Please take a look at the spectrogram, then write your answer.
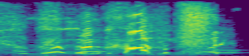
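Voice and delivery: high, loud, desperate; panicked shout. Real, not acted. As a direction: yell it while bleeding out. Wounded, panicking.

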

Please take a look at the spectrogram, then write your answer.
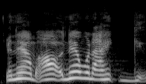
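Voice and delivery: ordinary delivery

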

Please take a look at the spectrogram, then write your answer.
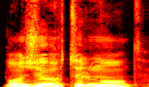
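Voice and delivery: an easy, natural French greeting to everyone; native French greeting. Real, not acted. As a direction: greet the room in real French, relaxed. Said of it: "you do it".

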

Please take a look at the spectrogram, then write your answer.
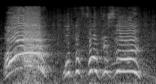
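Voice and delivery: very high, loud shriek; terrified scream. Real, not acted. Player sees strange monster, terrified shriek.

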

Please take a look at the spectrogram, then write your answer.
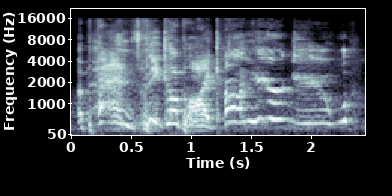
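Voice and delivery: high, slow demanding teacher; pretending not to hear. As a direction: bellow I can't hear you, mocking. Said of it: "That's my favorite one".

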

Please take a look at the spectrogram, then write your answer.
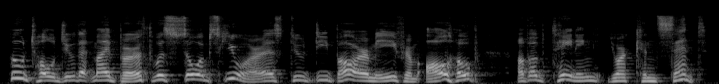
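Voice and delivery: abbé protesting, growing bold; pleading abbé. Acted. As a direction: defend your birth to the countess. Abbé protests his birth.

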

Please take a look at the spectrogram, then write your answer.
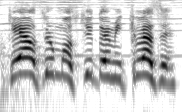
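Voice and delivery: usual speaking voice

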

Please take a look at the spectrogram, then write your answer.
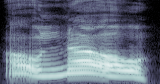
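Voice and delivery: high, drawn-out pig wail; Pig's high cry of dismay; despairing cry. Acted. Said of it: "Pig cried in despair".

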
